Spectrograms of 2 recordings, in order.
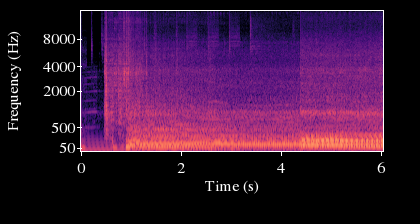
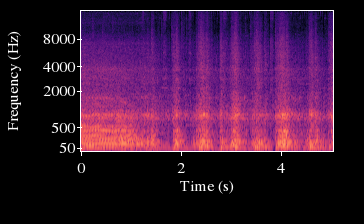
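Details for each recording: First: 2002 Subaru WRX first start after sitting, low on fuel and leaking some coolant, blow-off valve held by hand: quick crank, catches at once and settles into a steady, even idle. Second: 2002 Subaru WRX at first start after fresh gas: the engine surges and sags unevenly instead of holding a steady idle. It runs rough because an ill-fitting blow-off valve lets in extra air; a new blow-off valve is planned.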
